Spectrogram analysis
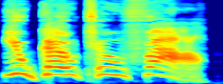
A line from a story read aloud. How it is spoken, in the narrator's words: shouted Scrimgeour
